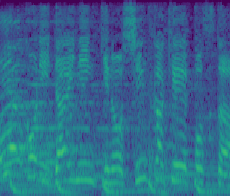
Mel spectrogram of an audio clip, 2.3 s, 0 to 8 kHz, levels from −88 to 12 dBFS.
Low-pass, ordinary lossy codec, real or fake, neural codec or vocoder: 7.2 kHz; Opus, 24 kbps; real; none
